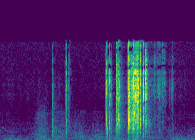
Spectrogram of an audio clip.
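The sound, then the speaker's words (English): Playing cards handled by a dealer cutting the deck for a blackjack game: a couple of soft clicks, then a brief, crisp riffling burst of card noise over a low steady hum, with no talking. “Dealer, cut us some cards for a game of blackjack.”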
